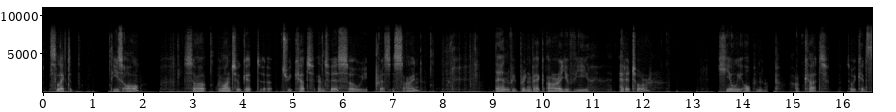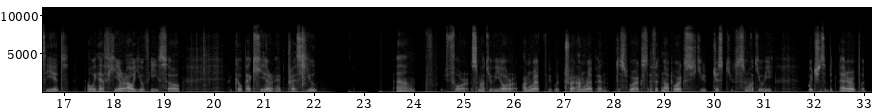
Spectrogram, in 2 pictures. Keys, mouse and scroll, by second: 0.0 middle click, 1.2 shift+middle click, 1.8 scroll down 1, 2.5 KP_1, 3.2 middle click, 4.7 click, 5.4 middle click, 6.6 click, 7.6 middle click, 8.4 KP_1, 9.9 click, 15.5 scroll down 1, 16.6-17.3 scroll up 1, 19.7-20.8 middle drag, 21.7 u, 26.4 click, 28.7 u, 29.3 click, 32.5 u.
